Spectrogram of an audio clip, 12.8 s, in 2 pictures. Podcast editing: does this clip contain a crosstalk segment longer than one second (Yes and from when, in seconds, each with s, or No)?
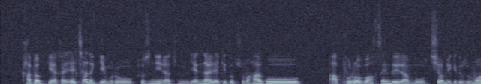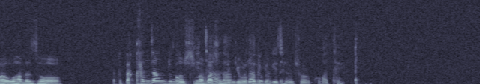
Yes, from 8.7 s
